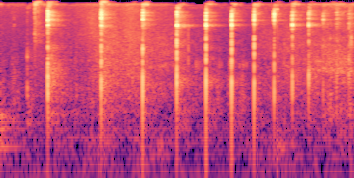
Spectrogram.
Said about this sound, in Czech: Tak teď tu skáče pingpongový míček.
